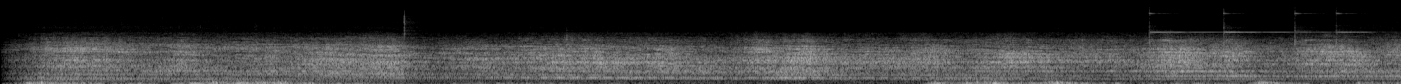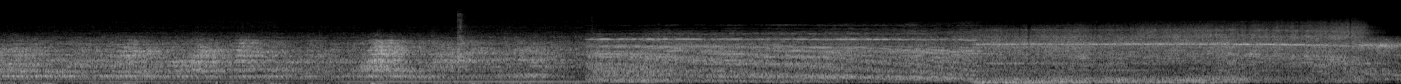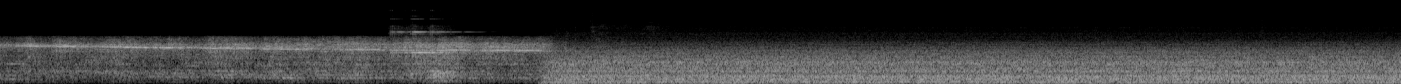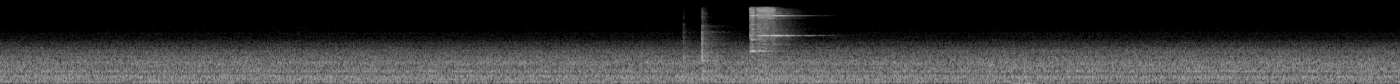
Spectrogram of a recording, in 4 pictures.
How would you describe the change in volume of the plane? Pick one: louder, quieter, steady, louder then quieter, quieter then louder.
steady.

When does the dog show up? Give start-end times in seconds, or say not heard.
not heard.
